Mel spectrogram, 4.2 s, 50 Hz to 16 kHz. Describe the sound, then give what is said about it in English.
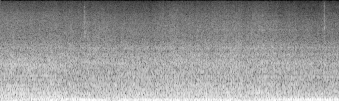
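A car's 3.2 engine runs steadily, a loud, continuous low rumble with a droning hum that holds an even pitch throughout. No one speaks. “I mean, it's not that dissimilar to your engine, right? It's just higher torque. Larger displacement.”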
